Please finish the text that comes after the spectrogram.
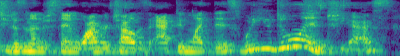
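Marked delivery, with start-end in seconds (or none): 2.4-3.3 higher, mildly distressed plea; a touch of tearful exasperation, pitched up; verge of tears. A narrator's reading. Mother not understanding her child, higher and mildly upset. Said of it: "on the verge of tears".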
